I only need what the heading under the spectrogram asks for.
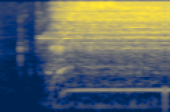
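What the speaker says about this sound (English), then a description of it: "Gonna put it into the chuck of my cordless drill." A cordless drill spins up on a styrene tube clamped in its chuck, a short rising whir settling into a steady high motor whine, close and alone.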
